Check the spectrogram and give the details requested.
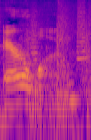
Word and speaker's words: Erewhon: about going to heirloom erawan market pronounced air one is a california luxury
